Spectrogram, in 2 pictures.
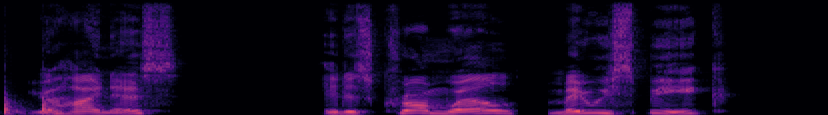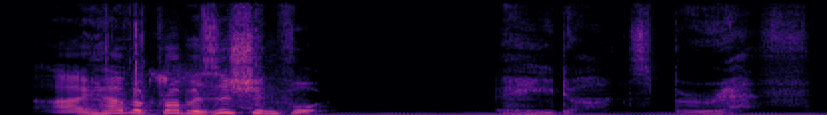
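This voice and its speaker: Over music in the background, a man puts on a character voice, high-pitched and lively in intonation, going fairly slowly with long, frequent pauses and big swings in loudness. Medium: audio drama. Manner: formal, commanding.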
